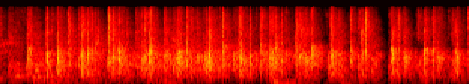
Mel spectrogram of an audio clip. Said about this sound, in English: you can perhaps applaud now.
